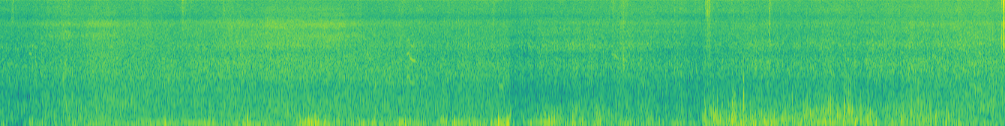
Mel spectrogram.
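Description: Waves breaking and wind blowing on a well-maintained sandy beach at Clacton Pier, Essex, England: a steady rush of surf with gusty wind noise on the microphone, swelling louder in places, no talking.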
